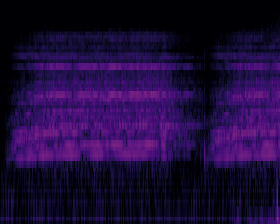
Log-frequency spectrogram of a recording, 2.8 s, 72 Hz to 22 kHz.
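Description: A 1986 toy model train plays a steady, reedy steam-whistle sound effect that holds for nearly three seconds, broken by one brief dip before it resumes. It is fairly loud, with no voices.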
